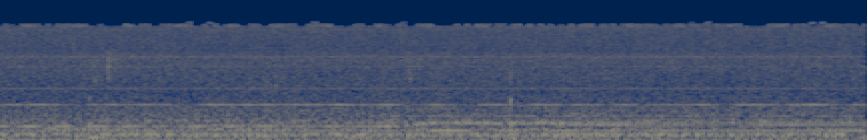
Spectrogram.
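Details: Steady low hum with a few faint constant tones and no clear animal sound heard.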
